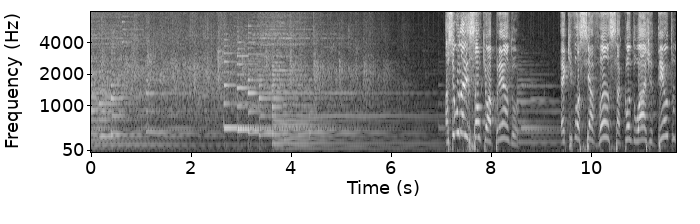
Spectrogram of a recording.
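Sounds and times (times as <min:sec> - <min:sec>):
audience applauding loudly: 0:00.0 - 0:06.7
sustained keyboard chords: 0:00.0 - 0:11.6
speech: 0:07.1 - 0:08.6, 0:09.4 - 0:11.6.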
